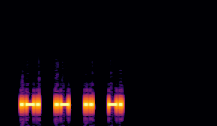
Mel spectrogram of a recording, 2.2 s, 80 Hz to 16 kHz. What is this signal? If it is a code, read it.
Morse code, heard as a keyed tone, about 45 wpm, spaced as for 32 wpm, 700 Hz. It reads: RAIN
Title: 2x Character Spacing - Top 500 Words - 45wpm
